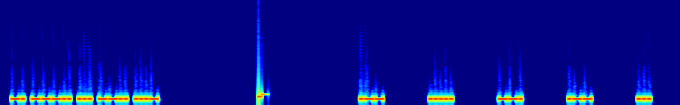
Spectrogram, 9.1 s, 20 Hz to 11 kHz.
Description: Morse code, heard as a keyed tone, about 36 wpm, spaced as for 18 wpm, 700 Hz. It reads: N8SZV W5GWS
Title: USA Call Signs - 5 Characters - 6x Character Spacing - 35wpm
